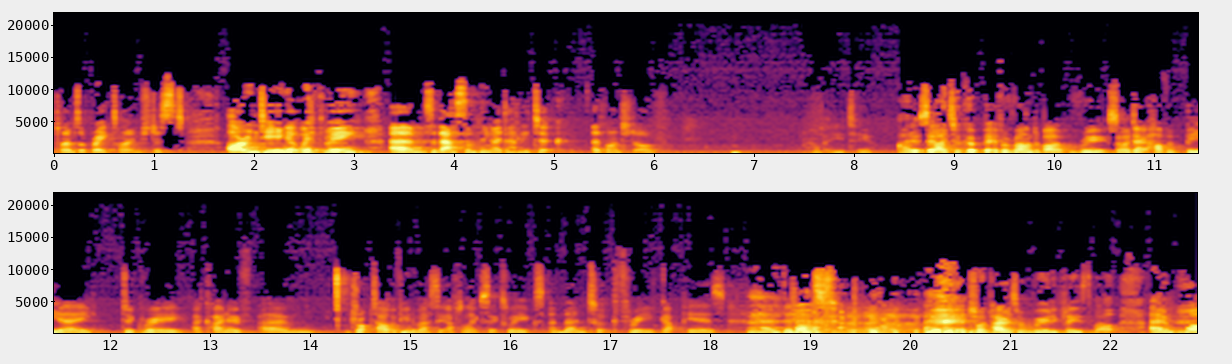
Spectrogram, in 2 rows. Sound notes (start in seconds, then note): 18.4 laughs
